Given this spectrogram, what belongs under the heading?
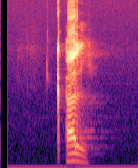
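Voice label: "raíz", sipakapense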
